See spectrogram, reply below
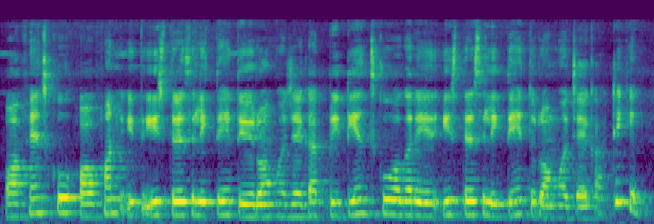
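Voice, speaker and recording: A woman with a mid-range, steady, mellow voice teaches English spelling rules at a fairly quick pace in a roomy-sounding space. She patiently asks questions and answers them herself, often checking understanding with "theek hai".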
